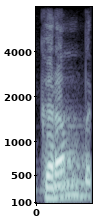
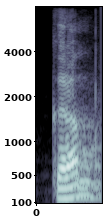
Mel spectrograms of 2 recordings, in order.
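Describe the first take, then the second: First: "क्रम्ब" with the final B sounded; wrong pronunciation. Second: "क्रम्ब" said as "krum", B silent; correct pronunciation. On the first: Teacher showing how not to say it, mispronounced. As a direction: release a clear B ending "क्रम्ब". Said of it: "नहीं कहते". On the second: Teacher showing how it is said, correctly pronounced. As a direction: end "क्रम्ब" on the M. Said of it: "कहते हैं". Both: Shown as a demonstration.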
